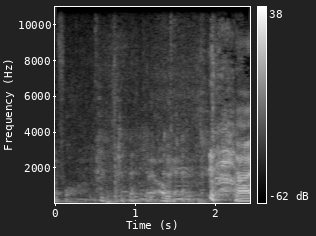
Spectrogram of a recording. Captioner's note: attendees chuckle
